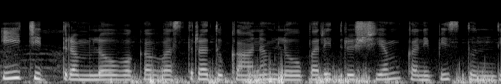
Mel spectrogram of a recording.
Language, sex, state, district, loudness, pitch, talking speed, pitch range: Telugu, female, Telangana, Hyderabad, -17 LUFS, 220 Hz, 95 wpm, 210-240 Hz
